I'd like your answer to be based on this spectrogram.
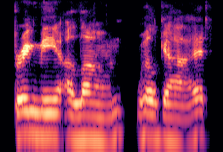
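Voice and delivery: halting broken Common. Narrating a scene, voicing a figure who switches from Draconic to Common: broken Common speech. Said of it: "and then in broken common again".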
